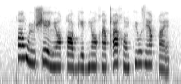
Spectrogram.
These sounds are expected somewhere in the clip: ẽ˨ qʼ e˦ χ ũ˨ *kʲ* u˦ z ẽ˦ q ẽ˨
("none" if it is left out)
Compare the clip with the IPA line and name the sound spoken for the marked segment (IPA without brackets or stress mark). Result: kʲ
